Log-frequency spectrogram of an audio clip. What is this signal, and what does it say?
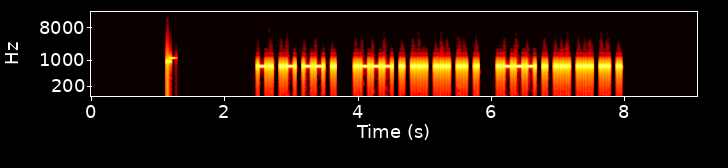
Morse code, heard as a keyed tone, about 28 wpm, 700 Hz. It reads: NAME JESSIE JESSIE
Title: Practice QSO - Exchange 1 - Beginning - 28wpm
